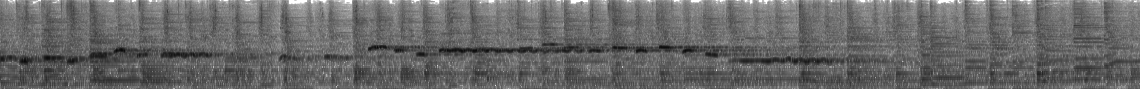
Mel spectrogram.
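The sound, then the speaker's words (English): A clear, tuneful whistle carries a wavering melody over a steady, bouncy instrumental backing with a thumping beat, the whistling sitting prominently on top of the music throughout. “Old man a whittling down by the general store, grandma rocking out on her front porch, young boys a fishing in the old mill stream, they're a whistling that Ozark modern melody.”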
